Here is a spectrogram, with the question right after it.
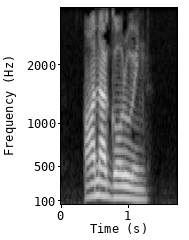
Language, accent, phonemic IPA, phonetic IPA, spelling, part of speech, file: Armenian, Eastern Armenian, /ɑnɑɡoˈɾujn/, [ɑnɑɡoɾújn], անագորույն, adjective, Hy-անագորույն.ogg
- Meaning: cruel, merciless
